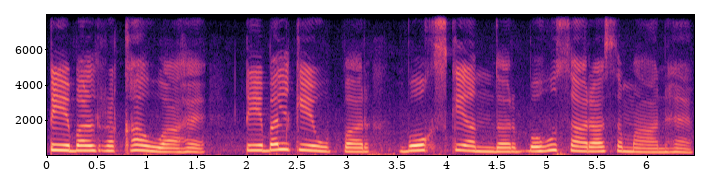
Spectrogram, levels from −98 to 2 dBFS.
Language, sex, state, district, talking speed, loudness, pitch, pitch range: Hindi, female, Punjab, Fazilka, 130 wpm, -14 LUFS, 250 Hz, 225-290 Hz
